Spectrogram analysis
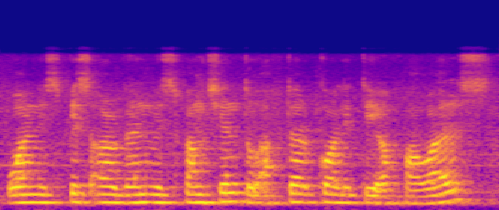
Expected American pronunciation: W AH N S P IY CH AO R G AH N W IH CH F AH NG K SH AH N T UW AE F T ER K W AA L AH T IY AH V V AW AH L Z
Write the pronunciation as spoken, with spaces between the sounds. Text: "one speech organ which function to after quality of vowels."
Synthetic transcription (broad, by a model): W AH N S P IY S AO R G AH N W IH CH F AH NG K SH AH N T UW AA F T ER K W AA L AH T IY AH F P AW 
